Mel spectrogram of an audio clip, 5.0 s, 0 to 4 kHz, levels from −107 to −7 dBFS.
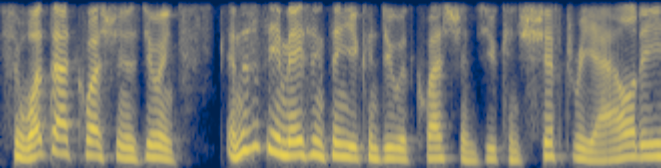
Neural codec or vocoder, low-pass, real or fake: none; 3.6 kHz; real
